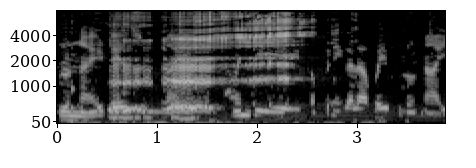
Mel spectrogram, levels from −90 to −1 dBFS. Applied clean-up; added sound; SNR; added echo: classical method spectral subtraction.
